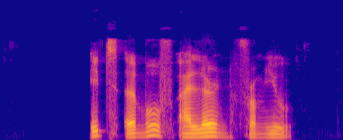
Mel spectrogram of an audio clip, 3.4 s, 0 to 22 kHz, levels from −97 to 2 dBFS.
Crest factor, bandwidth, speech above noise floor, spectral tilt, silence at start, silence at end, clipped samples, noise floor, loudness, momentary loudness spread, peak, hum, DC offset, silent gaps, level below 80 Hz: 20 dB; 7.2 kHz; over 71 dB; -6 dB/octave; 0.9 s; 0.55 s; under 0.1%; under -90 dBFS; -20 LUFS; 12 LU; -2 dBFS; none; under 0.1%; none; -60 dBFS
